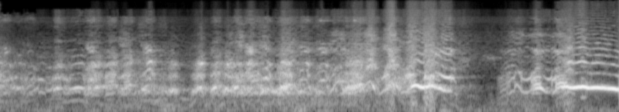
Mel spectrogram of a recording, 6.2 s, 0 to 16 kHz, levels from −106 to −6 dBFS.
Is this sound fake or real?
fake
